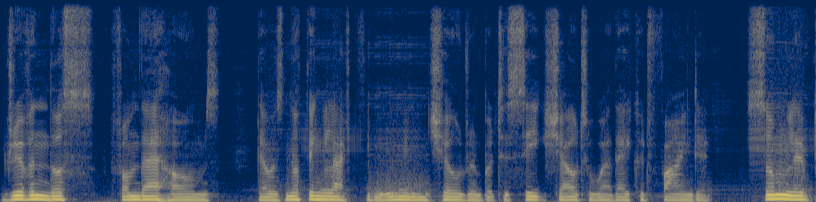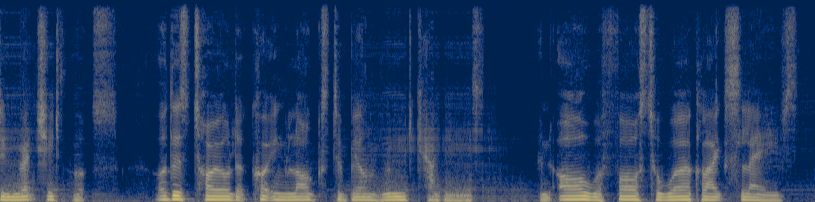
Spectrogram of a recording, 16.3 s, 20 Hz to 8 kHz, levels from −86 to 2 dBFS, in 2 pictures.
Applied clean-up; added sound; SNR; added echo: neural separator model SepFormer DNS4.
